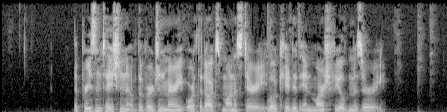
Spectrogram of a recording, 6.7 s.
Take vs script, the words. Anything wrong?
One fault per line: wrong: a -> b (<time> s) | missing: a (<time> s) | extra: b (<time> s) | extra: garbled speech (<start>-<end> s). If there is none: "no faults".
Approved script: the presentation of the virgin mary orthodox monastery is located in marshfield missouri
missing: is (4.0 s)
